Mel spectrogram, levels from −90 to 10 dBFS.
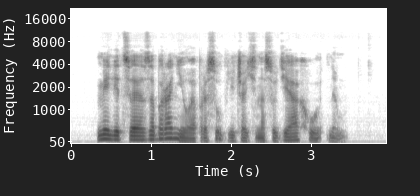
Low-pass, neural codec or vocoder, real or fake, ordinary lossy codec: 10.8 kHz; codec, 24 kHz, 0.9 kbps, WavTokenizer, medium speech release version 1; fake; Opus, 64 kbps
